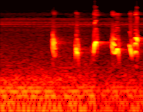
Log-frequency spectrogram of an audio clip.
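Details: Cream-vented bulbul, used as a lure sound: five short, bright chirped notes spaced about a fifth of a second apart. The last notes are doubled and slightly higher, over a quiet background.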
